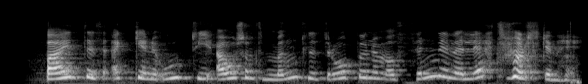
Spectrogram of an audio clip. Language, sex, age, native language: Icelandic, female, 12, Icelandic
